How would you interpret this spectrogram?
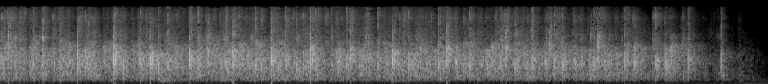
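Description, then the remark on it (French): An audience applauds a newly presented baptism candidate during a church service, many hands clapping in a dense, crackling wash that holds for several seconds before thinning out and stopping, with one last clap at the end. “Nous pouvons l'applaudir.”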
